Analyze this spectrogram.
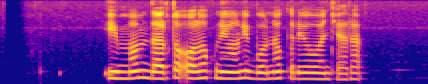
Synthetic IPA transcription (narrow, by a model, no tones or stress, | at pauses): ʔimamdart̪ɔ̰ʔɔlɔkniŋalibɔnɔkəɾiwawaɲt͡ʃaɾa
